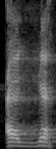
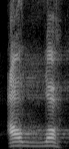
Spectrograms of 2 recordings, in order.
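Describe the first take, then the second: Both takes have the same delivery.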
